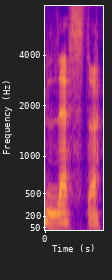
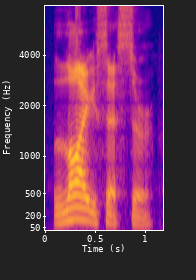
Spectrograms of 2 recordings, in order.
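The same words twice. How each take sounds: First: The name is said in a shorter, contracted form. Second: The name is sounded out as it is spelled. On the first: This is how locals say the name. The speaker calls it right. "it's actually" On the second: This is how outsiders read the name. The speaker calls it wrong. "most Americans will look at this and think, say"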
